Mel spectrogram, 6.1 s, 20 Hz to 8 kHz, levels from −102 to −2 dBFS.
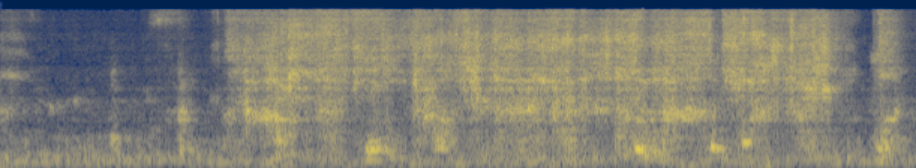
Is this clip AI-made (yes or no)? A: yes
